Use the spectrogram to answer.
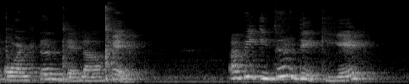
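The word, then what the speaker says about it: Walter de la Mare: Walter Delamere, इसका pronunciation Walter Delamere.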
